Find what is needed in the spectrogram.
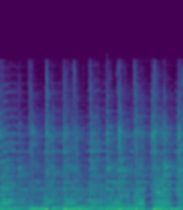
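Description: Live folk band playing an instrumental passage: acoustic guitar, violin, accordion, bass and drums, with a steady beat.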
